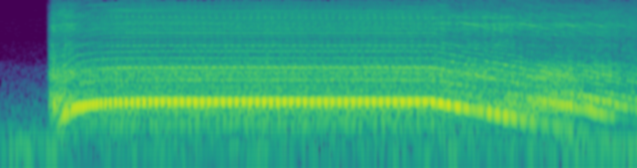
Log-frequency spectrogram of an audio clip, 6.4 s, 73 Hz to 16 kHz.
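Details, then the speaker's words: Rebuilt Rapid Red foam blaster after soldering, flywheel motors on 2s: motors spin up fast to a clean, steady high hum, hold evenly about three seconds, then wind down smoothly; running normally. "humming quite nicely now"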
